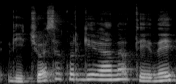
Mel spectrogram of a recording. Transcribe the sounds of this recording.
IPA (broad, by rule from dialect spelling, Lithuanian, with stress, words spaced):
ʋʲiːˈt͡ʃʲuɔsʲɛ kʊr ɡʲiːˈʋʲæːnɐ tɐɪ jɪˈnɐɪ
